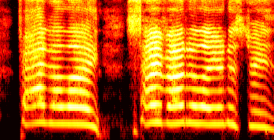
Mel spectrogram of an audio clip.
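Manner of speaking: high-pitched hollered shout. Retelling a scene, a character shouting from the bathroom, retelling a shout. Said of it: "you could hear George shouting from the bathroom".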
